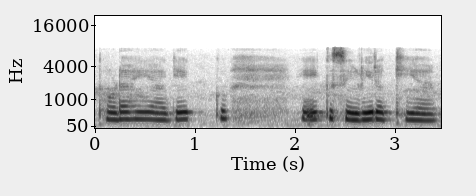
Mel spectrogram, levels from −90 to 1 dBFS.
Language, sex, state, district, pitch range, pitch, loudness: Hindi, female, Uttar Pradesh, Lalitpur, 220-235 Hz, 225 Hz, -15 LUFS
